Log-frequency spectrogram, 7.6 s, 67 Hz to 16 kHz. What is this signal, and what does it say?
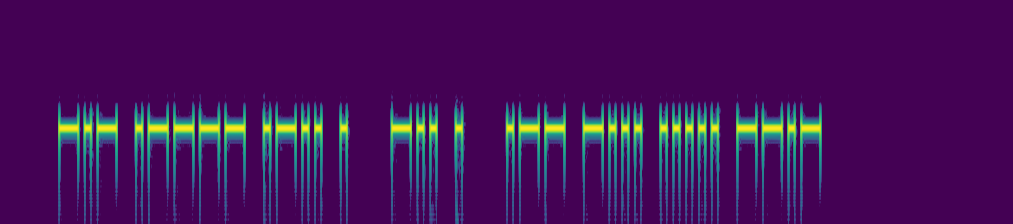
Morse code, heard as a keyed tone, about 25 wpm, 700 Hz. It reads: K1LE DE WB5Q
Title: USA Callsign DE Callsign - 4 Characters - 25wpm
